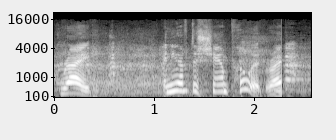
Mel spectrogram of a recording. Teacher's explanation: Right, al final de una oración, subiendo de entonación, cambia una declaración afirmativa. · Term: entonación subiendo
